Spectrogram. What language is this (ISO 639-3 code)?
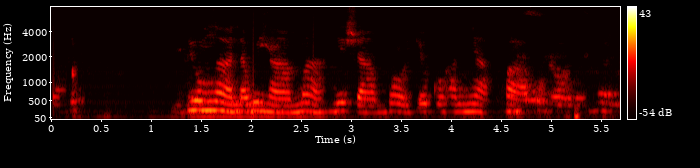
kin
